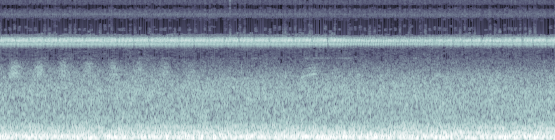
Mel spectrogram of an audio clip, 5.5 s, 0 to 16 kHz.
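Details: Crickets chirping at sunrise on a clear, calm summer morning at Humber Bay Shores, Toronto, on 28 July 2020, about 20ºC: a steady, unbroken high-pitched trill over a heavy low rumble of background noise, with a few faint pulsed notes early on.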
